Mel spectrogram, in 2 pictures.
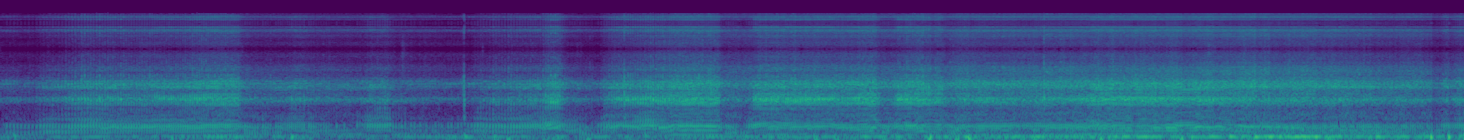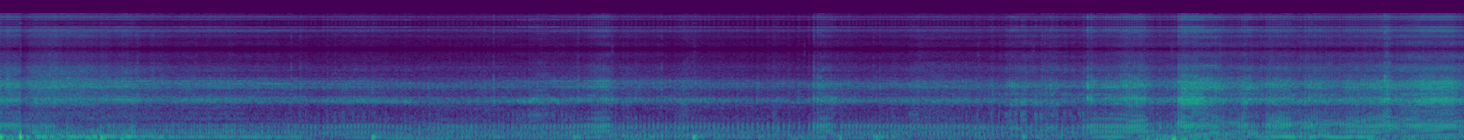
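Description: Off-road dirt bike engine running and revving as the bike rides a rough dirt track, with knocks and rattles from the bumps. It is loudest through the first half, eases off in the middle and picks up again near the end.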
